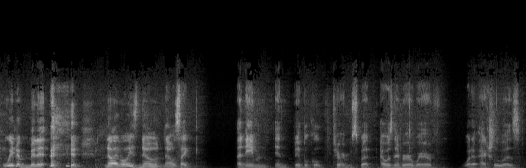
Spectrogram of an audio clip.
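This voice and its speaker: A man's voice: lowish voice, brisk. Podcast co-host guy tossing in jokes and questions, laughs a lot, slight hiss behind him. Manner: jokey interjections, laughs often. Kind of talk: casual podcast banter.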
